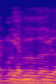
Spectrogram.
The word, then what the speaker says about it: Mvula: Do you mm. pronounce it Mvula? Mvula, Mvula, must Mvula, be. yeah, Mvula. yeah, We're American, yeah.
